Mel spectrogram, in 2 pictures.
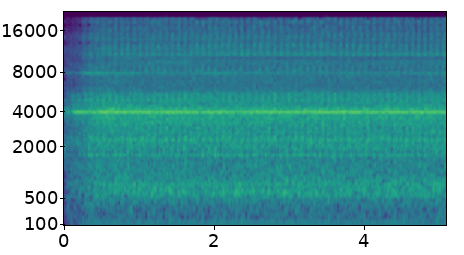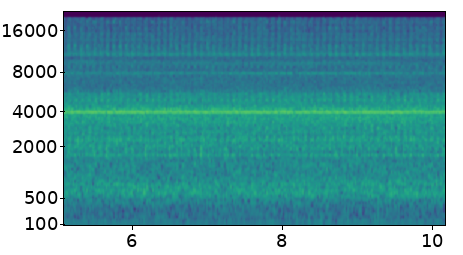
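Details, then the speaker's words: Audi A4 engine idling with a steady high whistle and airy hiss from a leaking PCV/air pressure diaphragm; gets louder as the engine heats up while driving, and stops when the oil cap is opened, with strong suction felt. "now this sound will get louder uh as you drive the car as the engine get hotter and when you release the when you open up the oil cap the noise will go away and you can feel like there are a lot of pressure uh sucking in"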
